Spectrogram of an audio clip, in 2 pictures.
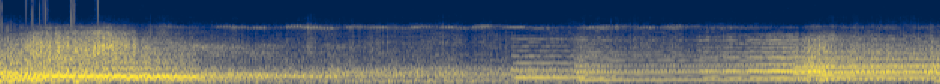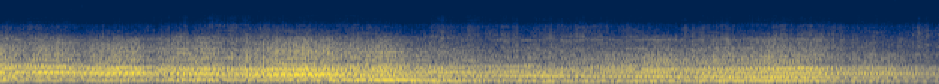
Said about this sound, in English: She exploded in midair and now she's falling.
